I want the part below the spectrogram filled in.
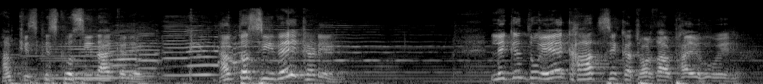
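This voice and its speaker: A preacher doing a god who is nervously pleading, high and lively. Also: male voice, a little slow, pauses often, music in the background. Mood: anxious pleading. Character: frightened yet loving god steadying himself.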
